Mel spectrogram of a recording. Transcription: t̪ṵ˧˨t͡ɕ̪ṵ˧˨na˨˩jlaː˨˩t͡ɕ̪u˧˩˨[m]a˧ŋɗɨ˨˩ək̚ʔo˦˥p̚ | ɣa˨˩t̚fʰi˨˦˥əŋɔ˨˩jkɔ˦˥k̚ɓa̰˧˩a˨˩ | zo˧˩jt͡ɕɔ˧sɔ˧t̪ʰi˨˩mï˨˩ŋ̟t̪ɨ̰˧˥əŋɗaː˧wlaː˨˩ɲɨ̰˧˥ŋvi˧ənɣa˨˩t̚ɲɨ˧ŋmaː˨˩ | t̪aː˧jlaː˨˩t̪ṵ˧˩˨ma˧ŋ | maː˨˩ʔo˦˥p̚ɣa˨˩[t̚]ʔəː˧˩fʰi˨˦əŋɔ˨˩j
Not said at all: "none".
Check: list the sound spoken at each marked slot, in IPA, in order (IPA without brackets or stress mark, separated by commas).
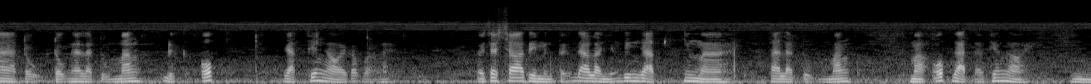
m, t̚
